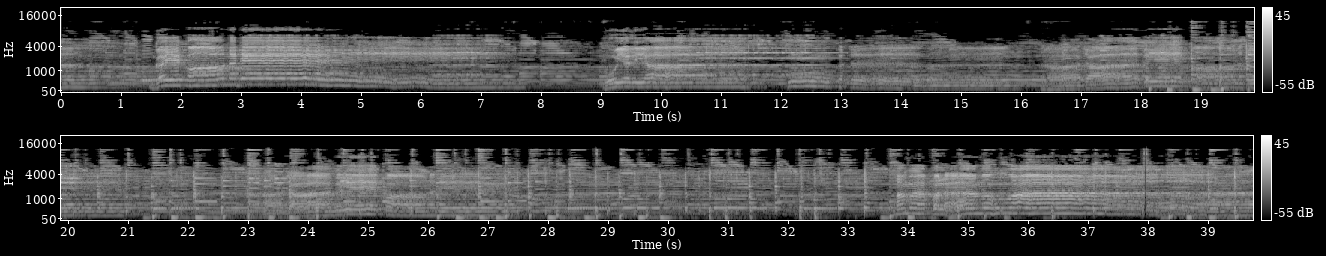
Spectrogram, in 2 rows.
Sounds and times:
Background music: 8.4 - 39.7.

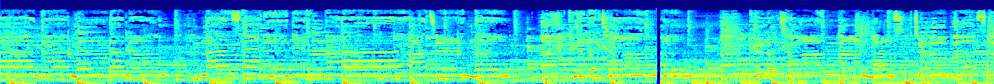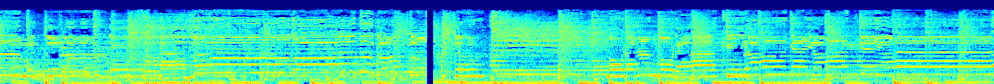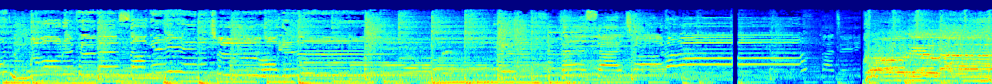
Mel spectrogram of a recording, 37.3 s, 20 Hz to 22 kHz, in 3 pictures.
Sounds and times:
Music: 0.0 - 37.2.

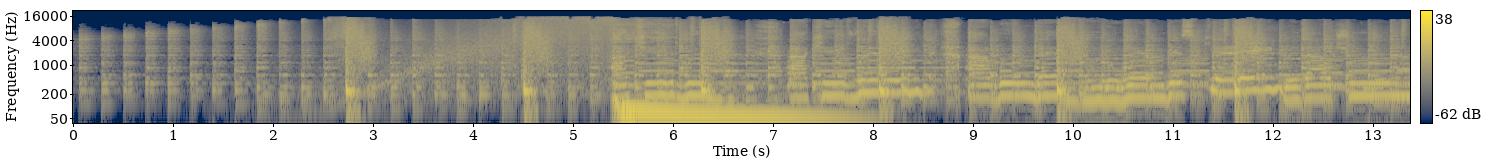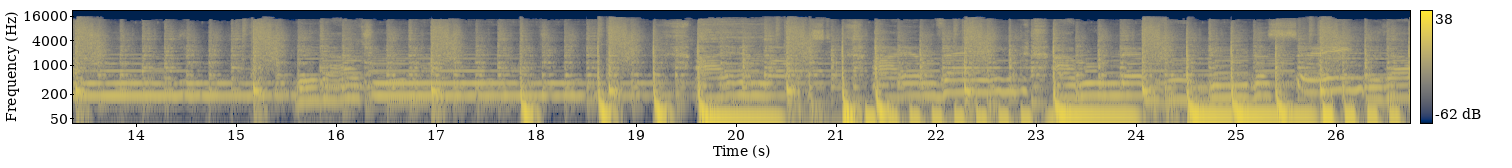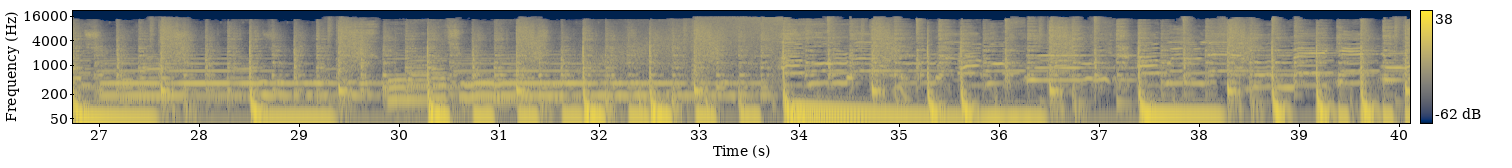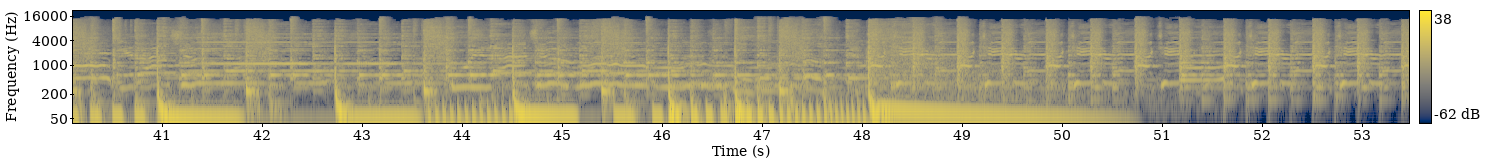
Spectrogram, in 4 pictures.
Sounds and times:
Dubstep: 0.0 - 53.4.

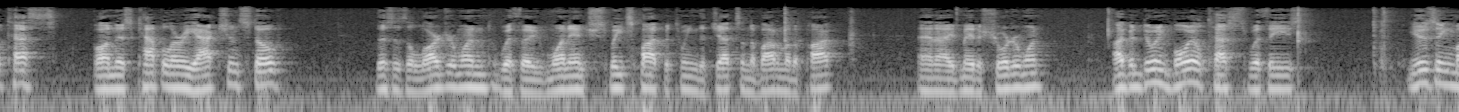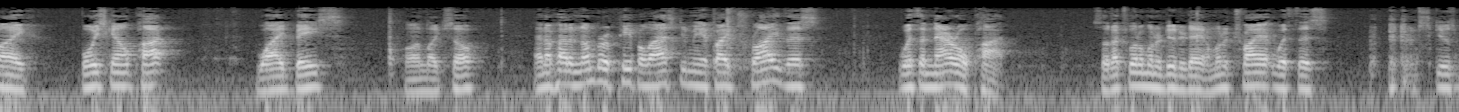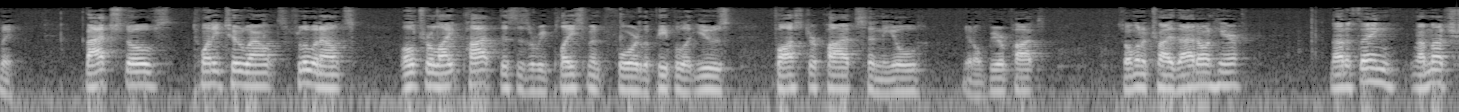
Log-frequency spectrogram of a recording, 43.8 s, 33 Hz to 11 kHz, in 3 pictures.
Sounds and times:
Speech: 0.0 - 3.0, 3.8 - 8.5, 9.2 - 13.1, 14.1 - 16.4, 17.2 - 22.9, 23.6 - 24.8, 25.6 - 29.4, 30.0 - 39.8, 40.4 - 41.8, 42.5 - 43.7.

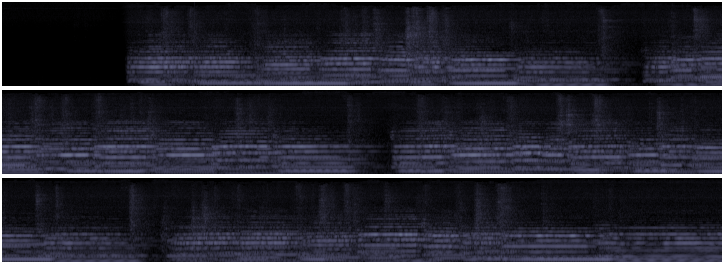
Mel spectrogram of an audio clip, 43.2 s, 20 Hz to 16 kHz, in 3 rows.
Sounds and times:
Trumpet: 2.5 - 43.2.

